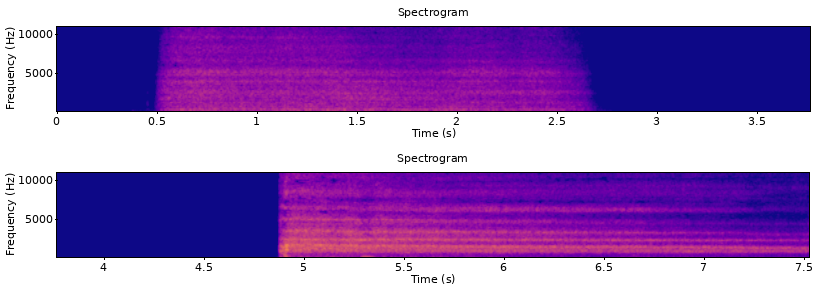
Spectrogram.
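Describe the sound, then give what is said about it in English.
A deep breath: a long airy inhale lasting about two seconds, a pause of silence, then a strong exhaled sigh that starts abruptly and slowly fades. “let's take a deep breath”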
